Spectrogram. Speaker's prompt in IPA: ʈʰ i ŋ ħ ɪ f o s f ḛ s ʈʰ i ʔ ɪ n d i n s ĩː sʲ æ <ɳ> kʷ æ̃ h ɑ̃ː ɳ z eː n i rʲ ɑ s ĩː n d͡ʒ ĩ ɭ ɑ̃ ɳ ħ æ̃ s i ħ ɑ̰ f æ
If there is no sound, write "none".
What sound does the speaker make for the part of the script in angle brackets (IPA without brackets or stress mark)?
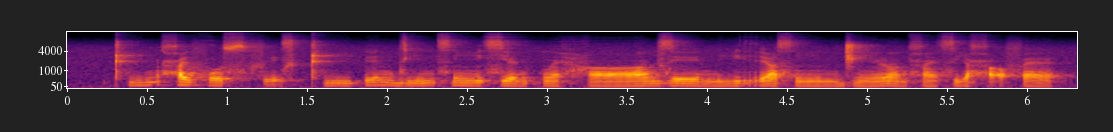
ɳ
